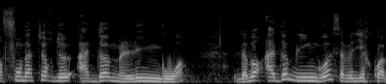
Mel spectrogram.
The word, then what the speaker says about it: Adom Lingua: Parce qu'on hésite à dire lingua et vous me dites c'est lingua. Non, c'est parfait, vous l'avez bien prononcé. Adom Lingua, c'est déjà un peu plus sympathique qu'Adom Linga, mais surtout, ça veut dire,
